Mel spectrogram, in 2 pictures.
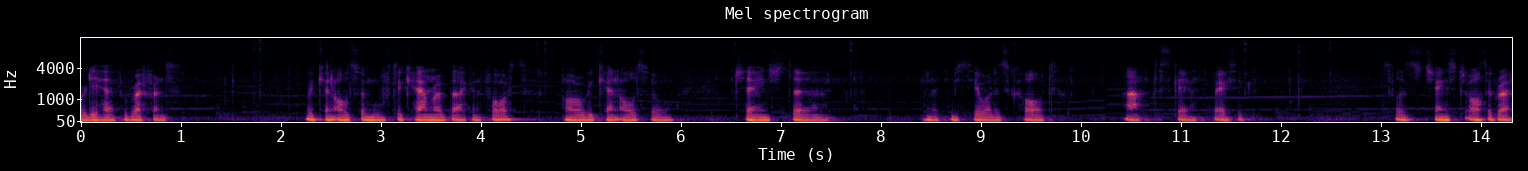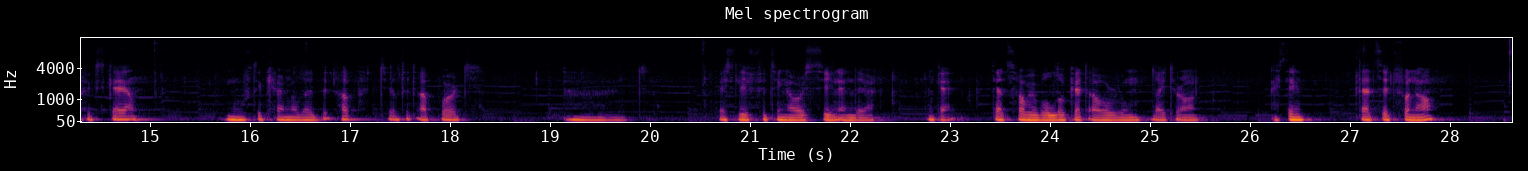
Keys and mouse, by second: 1.6 click, 4.5 click, 6.5-7.7 shift+drag, 9.2-11.6 drag, 12.4-15.1 shift+drag, 16.5-20.5 shift+drag, 22.4-22.8 shift+middle drag.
